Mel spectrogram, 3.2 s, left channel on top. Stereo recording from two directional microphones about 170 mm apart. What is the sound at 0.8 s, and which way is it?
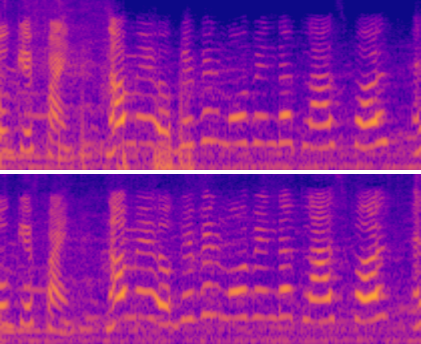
Speech, 15° right (ahead or behind).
